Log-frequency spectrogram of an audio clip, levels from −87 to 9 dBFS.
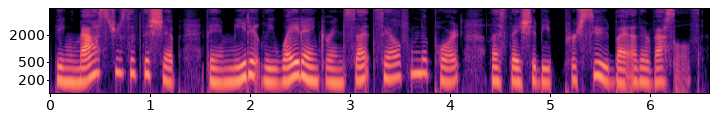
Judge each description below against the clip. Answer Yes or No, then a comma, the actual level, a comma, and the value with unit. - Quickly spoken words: Yes, fast, 210 wpm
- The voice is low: No, high, 205 Hz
